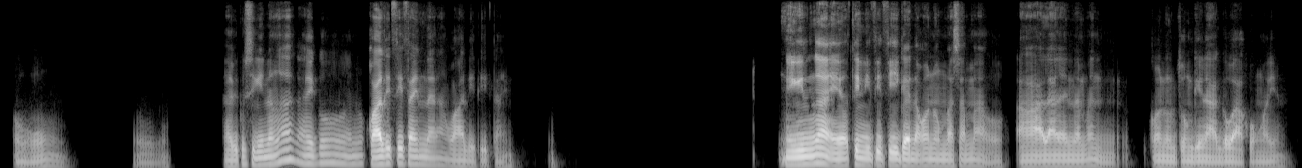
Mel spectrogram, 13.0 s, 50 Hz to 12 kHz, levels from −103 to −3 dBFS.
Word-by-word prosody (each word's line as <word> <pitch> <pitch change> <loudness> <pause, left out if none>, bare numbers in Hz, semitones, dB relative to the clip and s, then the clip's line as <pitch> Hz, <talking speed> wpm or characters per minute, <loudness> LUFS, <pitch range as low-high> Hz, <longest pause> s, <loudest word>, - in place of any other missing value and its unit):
Oo, 70 +2 -11 0.7
oo, 60 -1 -20 0.6
sabi 80 0 -4
ko 110 - -6
"Sige 100 -2 -2
na 110 +3 0
nga" 160 - -1
Sabi 115 -1 -1
ko 125 -2 -6
ano 110 +1 -8
"Quality 105 +3 +6
time 105 -1 +1
na 95 - -4
lang, 95 -2 -11
quality 80 -2 -6
time." 70 +3 -17 2.7
Ngayon 105 +2 +5
nga 120 - +8
eh, 90 - +5
yung 90 - +3
tinititigan 95 -2 +2
ako 85 +1 +1
ng 85 -1 -3
masama 85 0 -5
oh, 70 +2 -12 0.2
akala 80 +1 0
na 80 - -1 0.2
naman, 80 -6 -8 0.3
kung 75 +1 -6 0.2
tong 75 -1 -5
ginagawa 70 -1 -1
ko 70 - -11
ngayon. 70 -1 -12
80 Hz, 150 wpm, -25 LUFS, 75-100 Hz, 2.7 s, nga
